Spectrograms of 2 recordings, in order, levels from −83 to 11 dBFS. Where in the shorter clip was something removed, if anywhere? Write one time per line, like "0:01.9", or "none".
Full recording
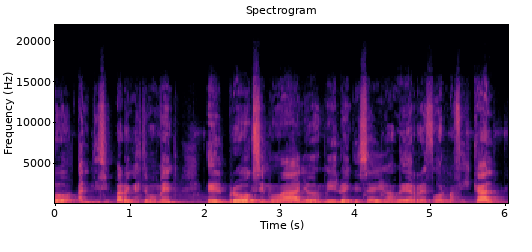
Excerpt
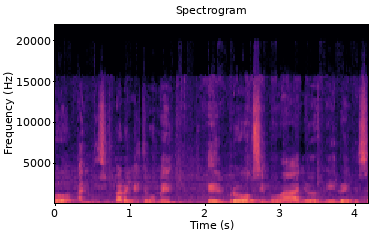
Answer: none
